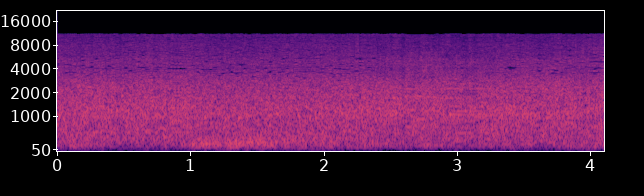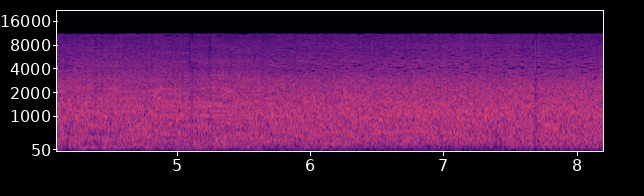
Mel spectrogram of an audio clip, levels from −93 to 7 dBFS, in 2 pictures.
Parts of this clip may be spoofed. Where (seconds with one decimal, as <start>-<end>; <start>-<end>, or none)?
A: 2.4-3.3; 4.3-5.7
